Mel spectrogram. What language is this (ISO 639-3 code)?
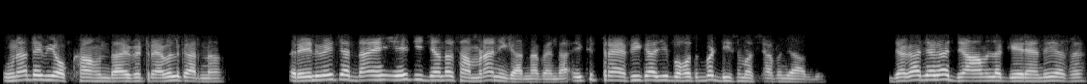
pan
